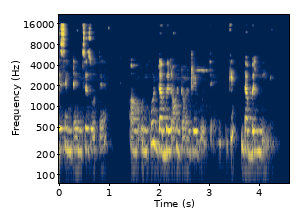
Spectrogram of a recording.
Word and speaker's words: entendre: Double entendre, iska pronunciation zara dekh lo, entendre.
